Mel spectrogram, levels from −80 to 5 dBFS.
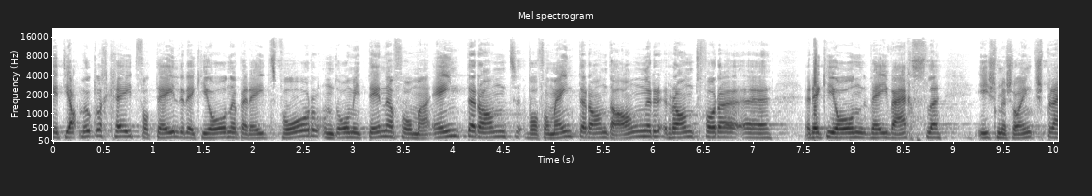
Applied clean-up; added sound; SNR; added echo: none; none; none; none.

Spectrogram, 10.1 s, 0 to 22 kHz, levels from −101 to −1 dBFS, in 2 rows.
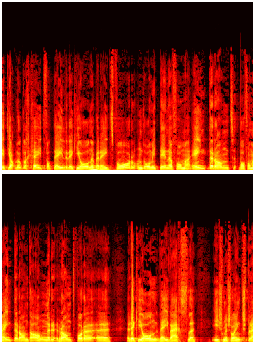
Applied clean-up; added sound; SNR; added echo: neural mask model RNNoise.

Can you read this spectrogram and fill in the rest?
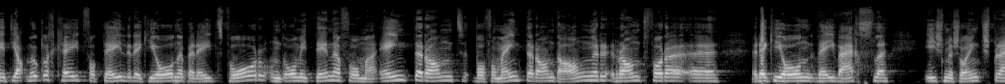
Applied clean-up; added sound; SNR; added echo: neural mask model DeepFilterNet 3.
